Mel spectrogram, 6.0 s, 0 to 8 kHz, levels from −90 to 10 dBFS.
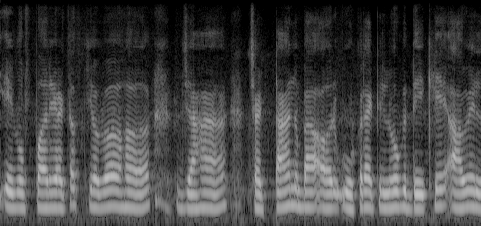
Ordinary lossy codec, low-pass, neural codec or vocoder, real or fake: none; none; codec, 16 kHz, 2 kbps, FunCodec, trained on Chinese and English, 25 frames a second; fake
